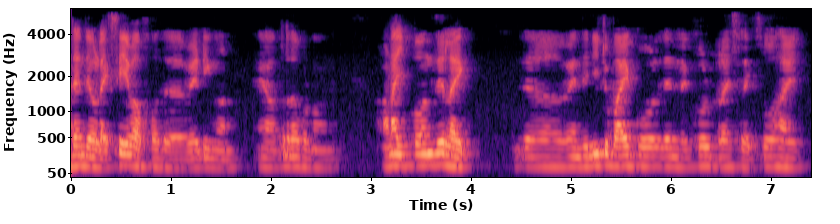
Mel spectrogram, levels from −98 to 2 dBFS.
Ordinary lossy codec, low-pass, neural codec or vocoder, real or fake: none; 5.4 kHz; none; real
